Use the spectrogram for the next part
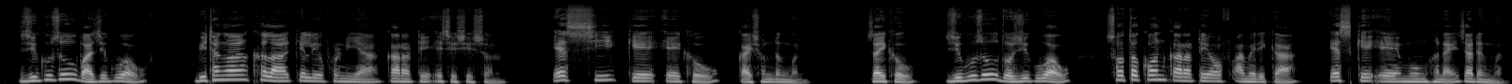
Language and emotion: Bodo, neutral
